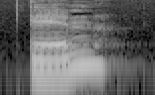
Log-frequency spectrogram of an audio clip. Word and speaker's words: en: The word translated for is actually the Greek preposition en, how we would phonetically say it, and where we get the word in.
